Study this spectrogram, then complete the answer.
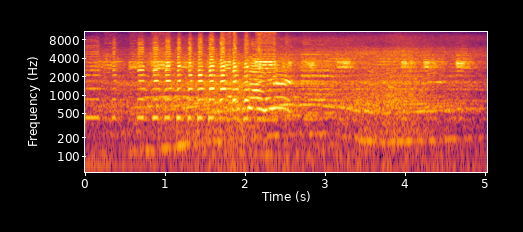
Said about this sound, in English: Letting people know they can organize is hard with social distancing in place, but they've held parades of cars honking horns to bring attention to their efforts.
